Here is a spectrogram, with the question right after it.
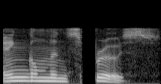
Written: Engelmann spruce

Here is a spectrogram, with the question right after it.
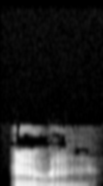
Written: eyrie

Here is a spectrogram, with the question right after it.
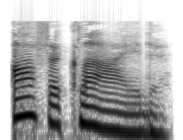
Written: ophicleide

